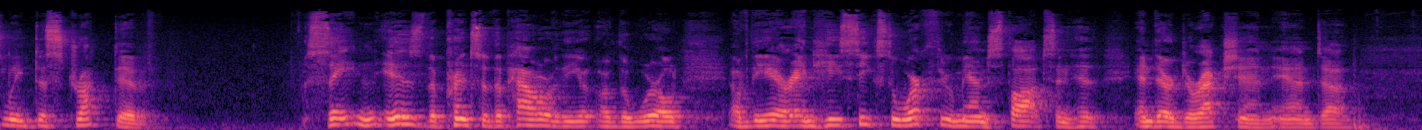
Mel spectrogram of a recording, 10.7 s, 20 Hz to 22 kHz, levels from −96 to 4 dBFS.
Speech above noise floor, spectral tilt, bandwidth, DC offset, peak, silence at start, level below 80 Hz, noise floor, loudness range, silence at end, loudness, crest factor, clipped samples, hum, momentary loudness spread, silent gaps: 37 dB; -6 dB/octave; 15.5 kHz; under 0.1%; -10 dBFS; 0 s; -64 dBFS; -63 dBFS; 3 LU; 0.4 s; -27 LUFS; 18 dB; under 0.1%; none; 11 LU; none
